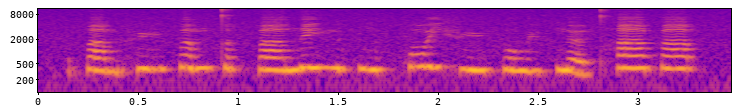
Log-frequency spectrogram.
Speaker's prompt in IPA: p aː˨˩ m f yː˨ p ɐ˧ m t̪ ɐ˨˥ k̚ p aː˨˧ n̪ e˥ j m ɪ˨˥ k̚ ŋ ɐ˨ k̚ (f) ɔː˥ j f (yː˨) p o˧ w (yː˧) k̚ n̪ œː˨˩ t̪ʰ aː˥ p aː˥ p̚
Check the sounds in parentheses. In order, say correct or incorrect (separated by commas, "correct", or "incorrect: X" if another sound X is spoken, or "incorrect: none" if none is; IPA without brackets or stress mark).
correct, correct, incorrect: yː˨˥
